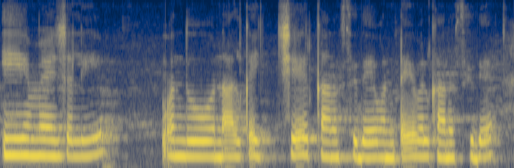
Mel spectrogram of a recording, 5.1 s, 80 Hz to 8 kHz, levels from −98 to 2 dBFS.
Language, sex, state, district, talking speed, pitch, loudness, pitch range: Kannada, female, Karnataka, Koppal, 115 wpm, 230 Hz, -12 LUFS, 220-240 Hz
